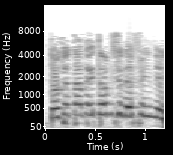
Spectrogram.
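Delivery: quick mocking jab; teasing, high and fast. Real, not acted. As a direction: tease him, fast and high. Teasing accusation.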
